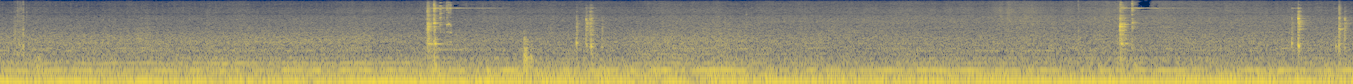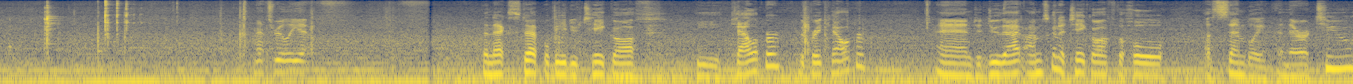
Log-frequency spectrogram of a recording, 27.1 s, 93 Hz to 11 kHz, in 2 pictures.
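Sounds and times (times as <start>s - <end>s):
steady low hum: 0.0s - 27.0s
metallic clinks of hand tools: 4.2s - 5.2s, 5.8s - 6.1s, 11.2s - 12.0s, 12.8s - 15.4s.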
